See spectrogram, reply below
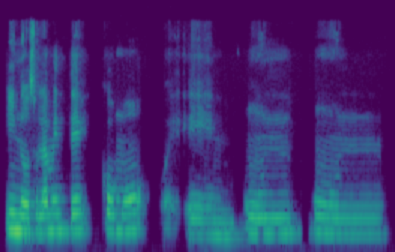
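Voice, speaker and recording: A woman with a Colombian accent giving an online masterclass, thoughtful and hesitant, pausing often with fillers. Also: mid-range voice, little pitch movement, dark tone, clean tone, dull audio. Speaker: masterclass lecturer. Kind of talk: online lecture.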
